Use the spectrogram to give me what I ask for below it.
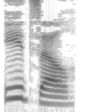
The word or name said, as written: eadsele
